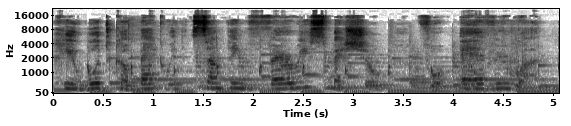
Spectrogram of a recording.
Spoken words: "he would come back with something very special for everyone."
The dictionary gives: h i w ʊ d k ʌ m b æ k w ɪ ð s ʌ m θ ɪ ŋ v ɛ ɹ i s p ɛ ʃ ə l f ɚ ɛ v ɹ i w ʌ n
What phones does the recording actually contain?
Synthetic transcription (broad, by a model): h i w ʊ d k ʌ m b æ k w ɪ ð s ʌ m θ ɪ ŋ v ɛ ɹ i s p ɛ ʃ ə l f ɚ ɛ v ɹ i w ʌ n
